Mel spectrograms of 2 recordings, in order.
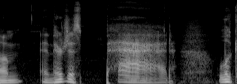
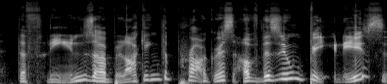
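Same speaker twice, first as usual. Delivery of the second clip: loud, pitched-up storybook game narration voice; 8 semitones higher, 6 dB louder than usual. Reading a puzzle game's text aloud, speaker does a Zoombinis narrator impression. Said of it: "I'm doing my best narrator imp- impression right now".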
